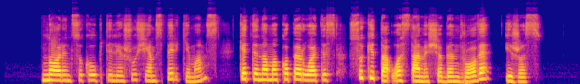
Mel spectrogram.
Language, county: Lithuanian, Kaunas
